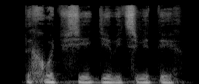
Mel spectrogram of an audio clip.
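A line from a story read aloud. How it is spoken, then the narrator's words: Trembling mutter. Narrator (Russian): пробормотал Талфан дрожащим голосом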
